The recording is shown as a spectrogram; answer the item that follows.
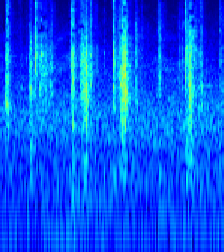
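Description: Utility knife blade scraping along the joint between an aluminium window frame and a concrete sill, cutting through the old seal in about half a dozen short, irregular scratchy strokes.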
